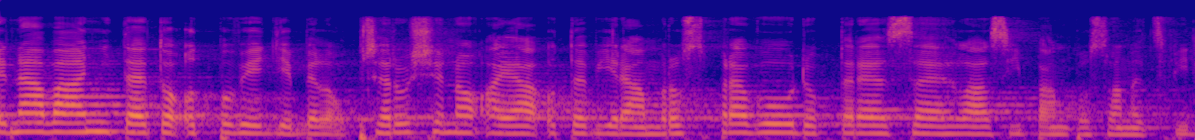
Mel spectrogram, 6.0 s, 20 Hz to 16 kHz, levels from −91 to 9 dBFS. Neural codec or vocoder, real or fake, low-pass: none; real; 9.9 kHz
